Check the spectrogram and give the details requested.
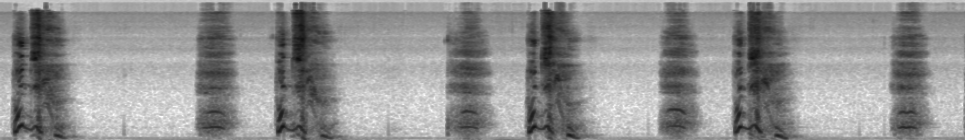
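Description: Sharp gasping breaths in and about four forceful sneezes, one after another.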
